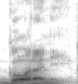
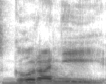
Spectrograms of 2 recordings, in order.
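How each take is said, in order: First: "gorani" stressed early, on "go"; wrong stress. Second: "gorani" with the stress on "ni"; stress on last syllable. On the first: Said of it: "it's not gorani". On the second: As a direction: put the weight on the end of "gorani". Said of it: "the stress, uh, falls on the last syllable". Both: Shown as a demonstration.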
